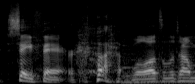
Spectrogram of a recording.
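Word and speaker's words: Cypher: Like Cyber said in The Matrix, ignorance is bliss. It's pronounced say fair.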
